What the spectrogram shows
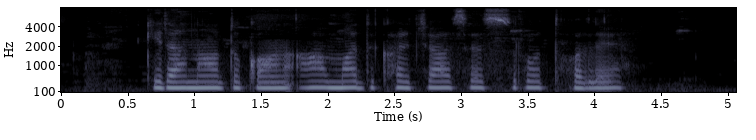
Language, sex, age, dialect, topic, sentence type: Maithili, female, 18-24, Angika, agriculture, statement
